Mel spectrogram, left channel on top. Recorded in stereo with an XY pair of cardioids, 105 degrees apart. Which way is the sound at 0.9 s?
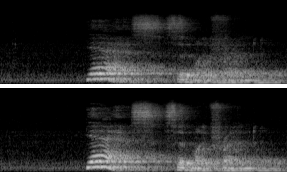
60° right.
